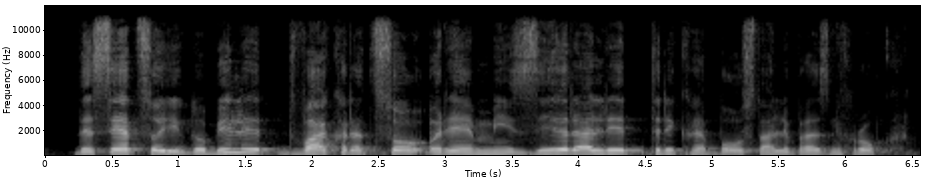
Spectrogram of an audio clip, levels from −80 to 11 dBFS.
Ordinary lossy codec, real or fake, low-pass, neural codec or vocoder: none; fake; 10.8 kHz; codec, 24 kHz, 0.9 kbps, WavTokenizer, small release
